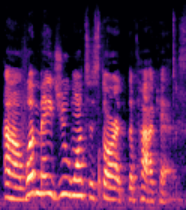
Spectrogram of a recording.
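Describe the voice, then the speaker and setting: A woman from Ohio co-hosting a casual podcast, loud and rambling. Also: a little high, expressive, moderate pace, slight background noise. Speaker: podcast co-host.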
